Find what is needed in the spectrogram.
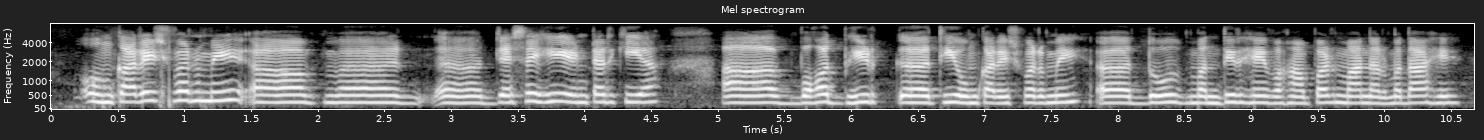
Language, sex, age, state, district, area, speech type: Hindi, female, 30-45, Madhya Pradesh, Indore, urban, spontaneous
